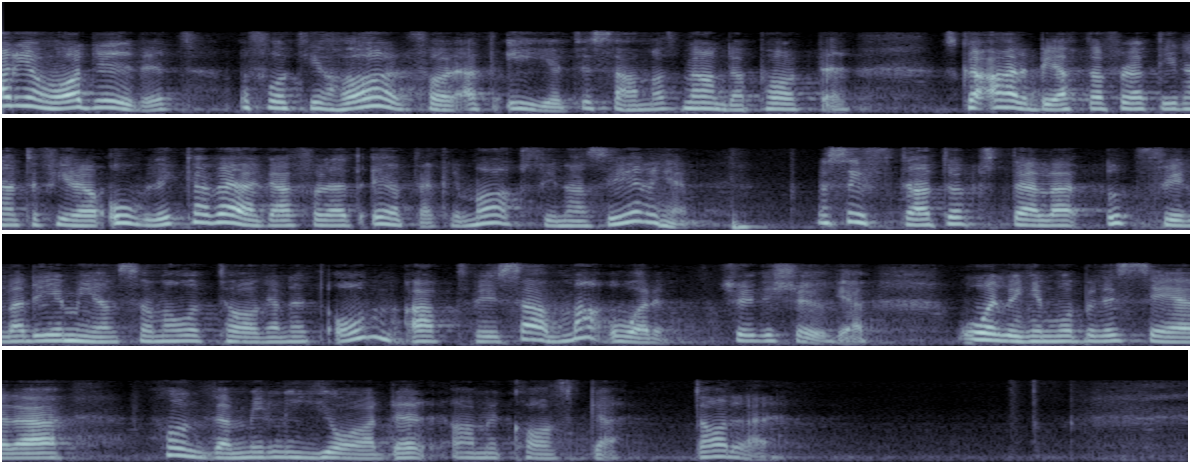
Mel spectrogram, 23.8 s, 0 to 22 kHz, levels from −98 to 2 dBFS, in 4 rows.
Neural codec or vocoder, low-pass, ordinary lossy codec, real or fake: codec, 16 kHz, 1.1 kbps, Voila-Tokenizer; 7.2 kHz; Opus, 64 kbps; fake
